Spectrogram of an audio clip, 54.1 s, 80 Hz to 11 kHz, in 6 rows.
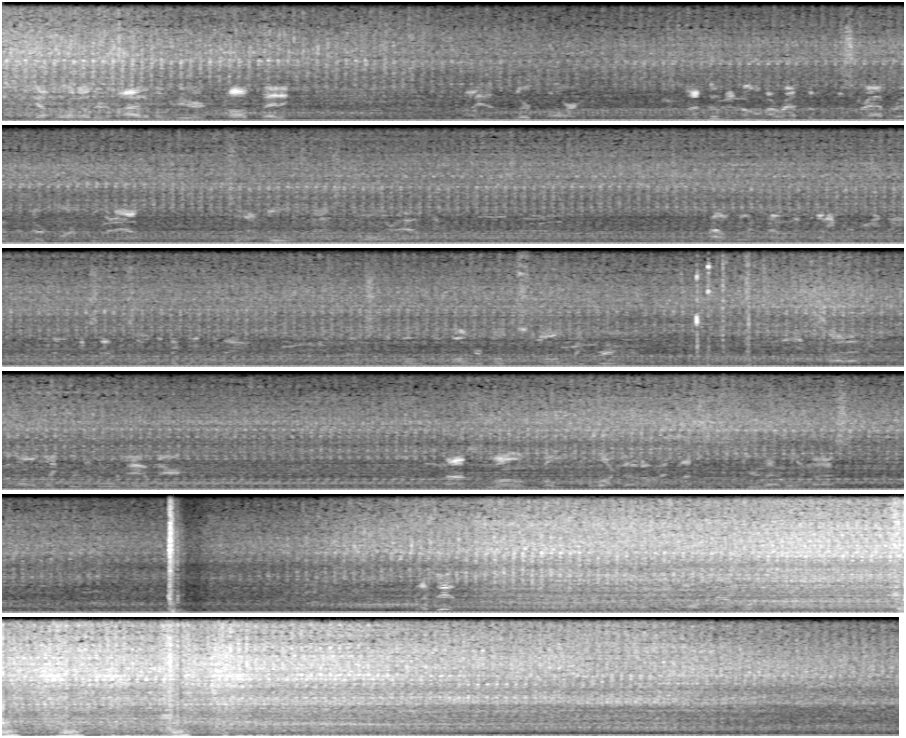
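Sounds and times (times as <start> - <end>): car engine idling: 0.0 - 54.0
sharp knock: 37.7 - 38.0.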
